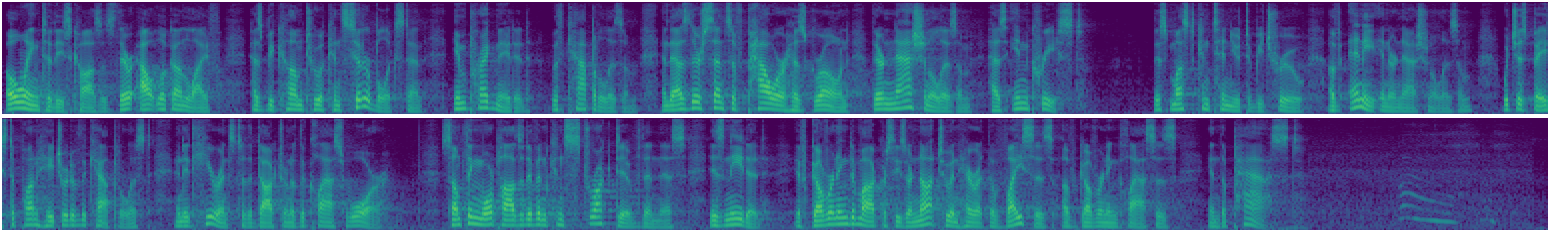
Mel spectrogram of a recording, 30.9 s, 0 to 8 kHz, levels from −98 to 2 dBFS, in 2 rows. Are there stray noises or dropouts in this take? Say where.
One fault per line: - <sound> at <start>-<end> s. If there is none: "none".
- sigh at 29.4-30.6 s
